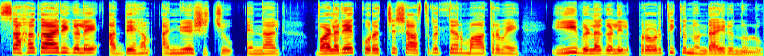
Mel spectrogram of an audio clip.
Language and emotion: Malayalam, neutral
